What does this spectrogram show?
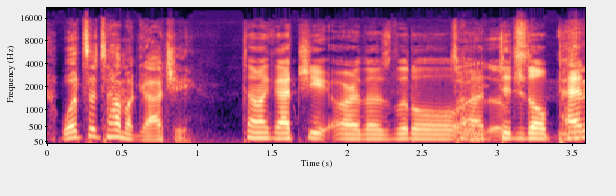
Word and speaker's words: Tamagotchi: he's not gonna be worried about Tamagotchis coming to kill him in the middle No, of the night. no, and like What's a Tamagotchi?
